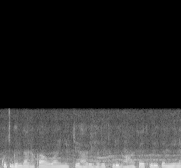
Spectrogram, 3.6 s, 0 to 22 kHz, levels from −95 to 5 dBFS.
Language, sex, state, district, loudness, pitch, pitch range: Hindi, female, Haryana, Rohtak, -13 LUFS, 195 Hz, 190-205 Hz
